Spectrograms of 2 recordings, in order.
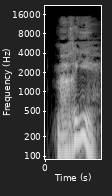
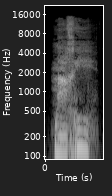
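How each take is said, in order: First: Louder, sharp call of her name; a sudden anguished cry. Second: Barely audible. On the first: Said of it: "rief aber Adele". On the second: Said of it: "Leise, fast unhörbar". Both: A narrator's reading.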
